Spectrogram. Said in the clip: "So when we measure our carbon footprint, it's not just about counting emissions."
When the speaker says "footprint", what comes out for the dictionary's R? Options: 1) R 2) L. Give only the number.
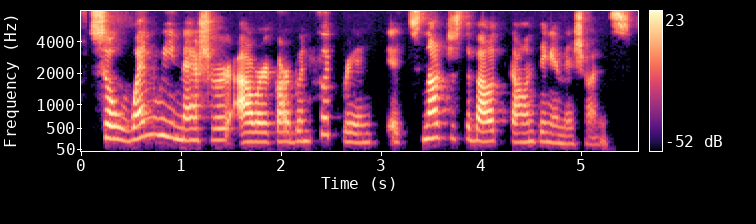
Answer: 1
